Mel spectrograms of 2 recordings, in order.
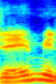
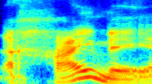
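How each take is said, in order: First: The name is said the plain American way. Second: The name is said the non-American way. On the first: This is how local fans said the name. The speaker calls it wrong. "We called him Jamie. Yeah, it was it was always" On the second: This is how the name is properly said. The speaker calls it right. "that that'd be the correct pronunciation"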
